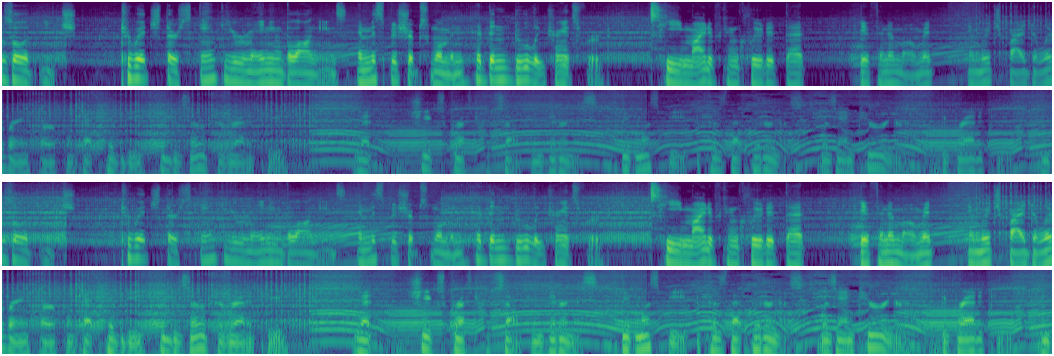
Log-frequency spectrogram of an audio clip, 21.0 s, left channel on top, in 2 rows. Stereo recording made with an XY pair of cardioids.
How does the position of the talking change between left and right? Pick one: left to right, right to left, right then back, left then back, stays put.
left to right.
